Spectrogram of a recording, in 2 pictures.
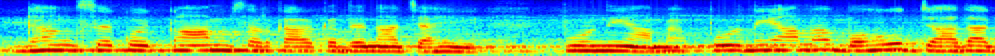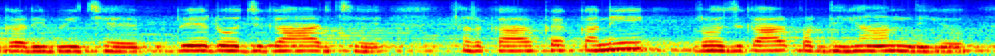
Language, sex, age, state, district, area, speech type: Maithili, female, 45-60, Bihar, Purnia, rural, spontaneous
